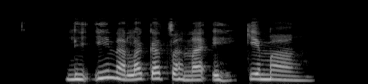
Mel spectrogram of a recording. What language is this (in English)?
Tswana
